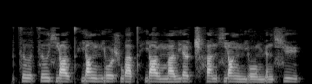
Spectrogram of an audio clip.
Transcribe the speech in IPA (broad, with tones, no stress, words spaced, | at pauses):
t͡sɹ̩˨˩t͡sɹ̩˥˩ɕjɑ˨˩ʊ̯ t̪ʰjɑ˥˧ŋ mjo˥˩ʊ̯ʂwä˧˥ t̪ʰjɑ˥˩ʊ̯ mä˧˥ljɛ˥˩ ʈ͡ʂʰa˥nɕjɑ˥˩ŋmjo˨˩ʊ̯mɥɛ˦n ɕy˥˩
